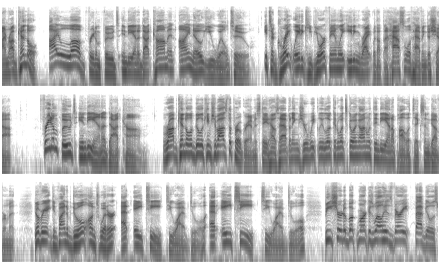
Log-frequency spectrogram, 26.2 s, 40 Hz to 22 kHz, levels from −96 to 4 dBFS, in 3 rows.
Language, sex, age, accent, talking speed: English, male, 40-59, American, 165 wpm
